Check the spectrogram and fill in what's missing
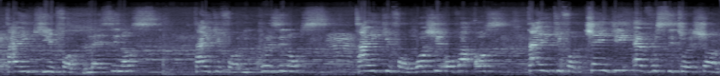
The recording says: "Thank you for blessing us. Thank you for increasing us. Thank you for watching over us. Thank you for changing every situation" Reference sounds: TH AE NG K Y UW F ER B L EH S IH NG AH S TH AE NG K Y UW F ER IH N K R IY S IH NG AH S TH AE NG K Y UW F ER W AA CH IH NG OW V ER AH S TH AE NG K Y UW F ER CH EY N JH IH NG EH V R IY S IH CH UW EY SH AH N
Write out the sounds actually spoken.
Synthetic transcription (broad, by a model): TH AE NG K Y UW F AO B L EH S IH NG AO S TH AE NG K Y UW F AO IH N K R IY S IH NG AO S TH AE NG K Y UW F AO W AA SH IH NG OW V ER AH S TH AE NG K Y UW F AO CH EY N JH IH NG EH V R IY S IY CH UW EY SH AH N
